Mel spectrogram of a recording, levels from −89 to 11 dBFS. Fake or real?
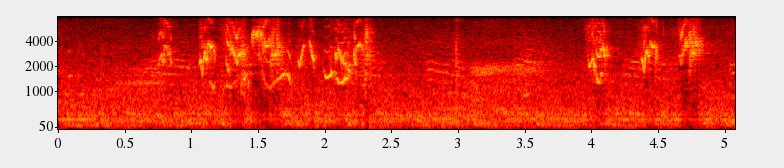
real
